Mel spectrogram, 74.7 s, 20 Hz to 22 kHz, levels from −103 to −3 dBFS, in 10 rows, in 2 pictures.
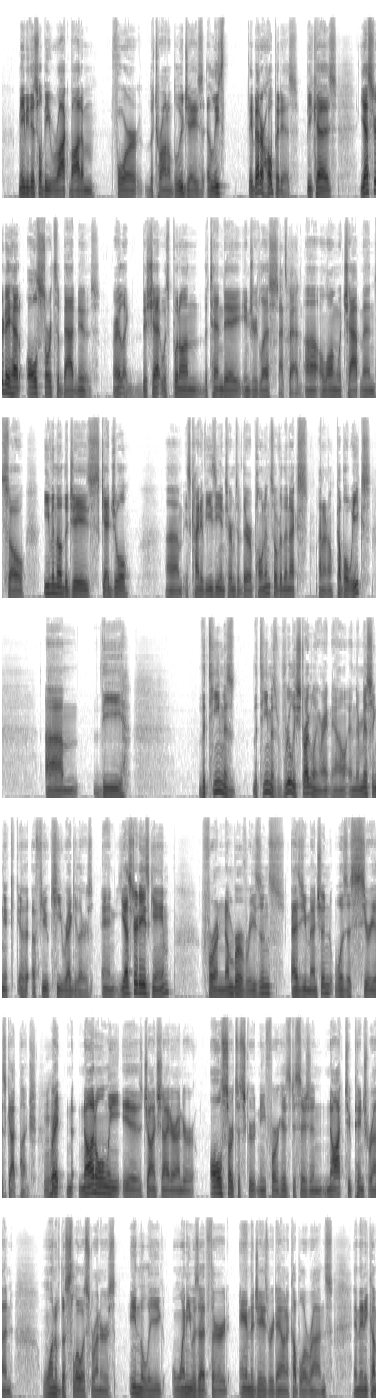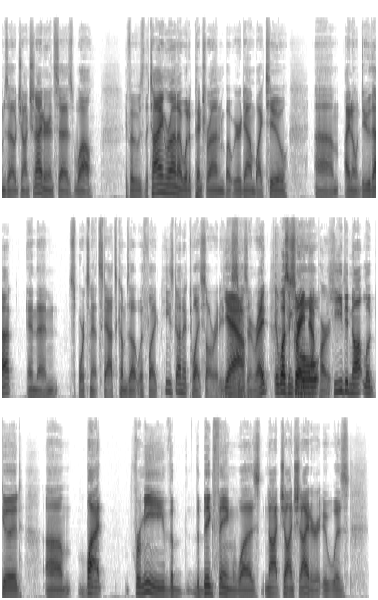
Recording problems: none

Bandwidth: 15 kHz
